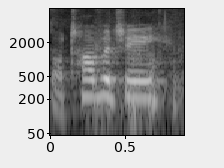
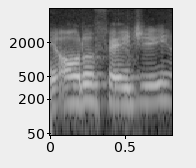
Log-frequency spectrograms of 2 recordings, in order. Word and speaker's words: autophagy: mechanisms of autophagy so some of you may have heard this term bring pronounced as ontology i'm going to say autophagy i think this is a reflection of where you came from where'd you learn this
